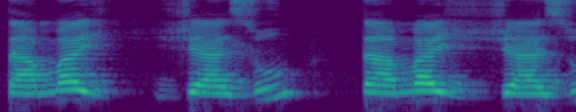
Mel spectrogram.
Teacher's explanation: और मीम के ऊपर जबर है, आगे या मुशद्दद है, मीम को या से मिलाएंगे। मुशद्दद हर्फ को मजबूती और जमाओ से पढ़ा जाता है, थोड़ी देर रुक कर पढ़ा जाता है, 2 हरफ की अदायगी के बराबर देर लगाकर पढ़ा जाता है। देखिए तमय्यज़ु, तमय्यज़ु, और जा को सख्ती और सीटी से अदा करेंगे, तमय्यज़ु मिनल गैज़।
